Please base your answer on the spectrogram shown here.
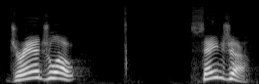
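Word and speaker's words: Jurrangelo Cijntje: Durangelo Senja, I believe, is the proper pronunciation, is the pick for the Seattle Mariners.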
